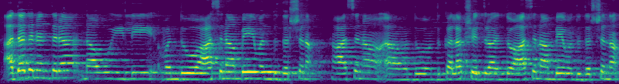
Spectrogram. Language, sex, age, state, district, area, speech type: Kannada, female, 18-30, Karnataka, Hassan, urban, spontaneous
